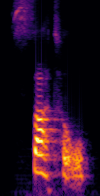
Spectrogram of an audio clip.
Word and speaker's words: subtle: the correct pronunciation is subtle subtle so here we have the stress on the first syllable and the second syllable is softer and quicker the B is silent and that's where students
